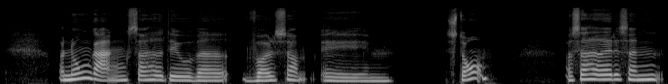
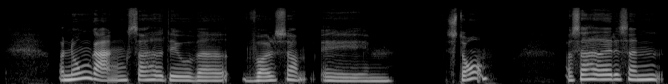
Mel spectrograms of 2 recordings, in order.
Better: neither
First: none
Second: none

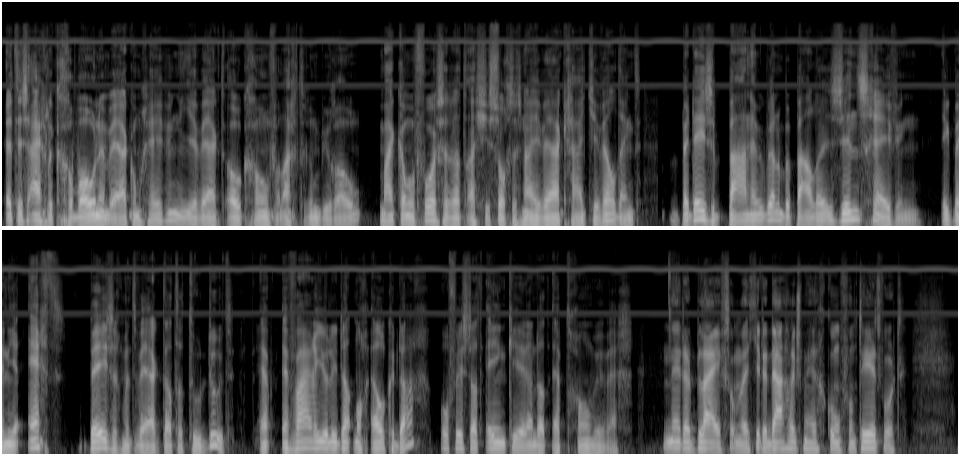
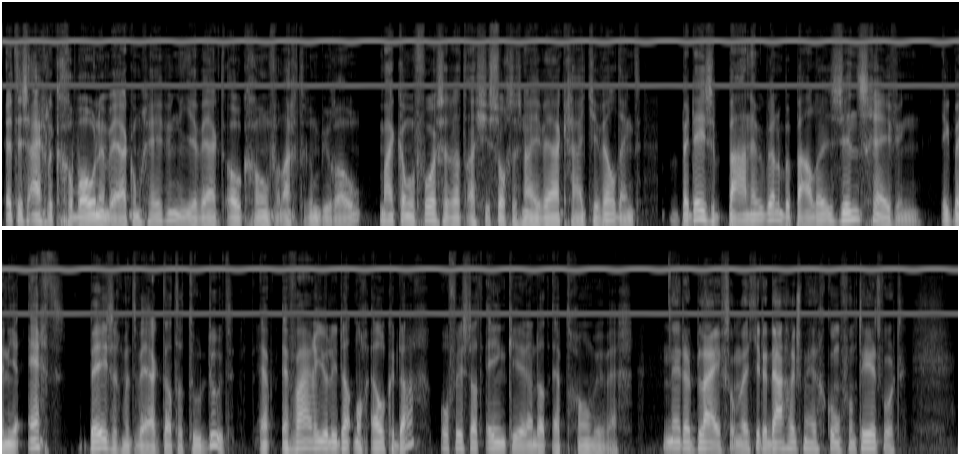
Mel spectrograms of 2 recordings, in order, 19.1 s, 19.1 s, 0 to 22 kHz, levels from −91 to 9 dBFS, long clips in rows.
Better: first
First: high-pitched whine; faint; throughout; 10.5 kHz, 25 dB below the speech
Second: high-pitched whine; loud; throughout; 10.5 kHz, 9 dB below the speech

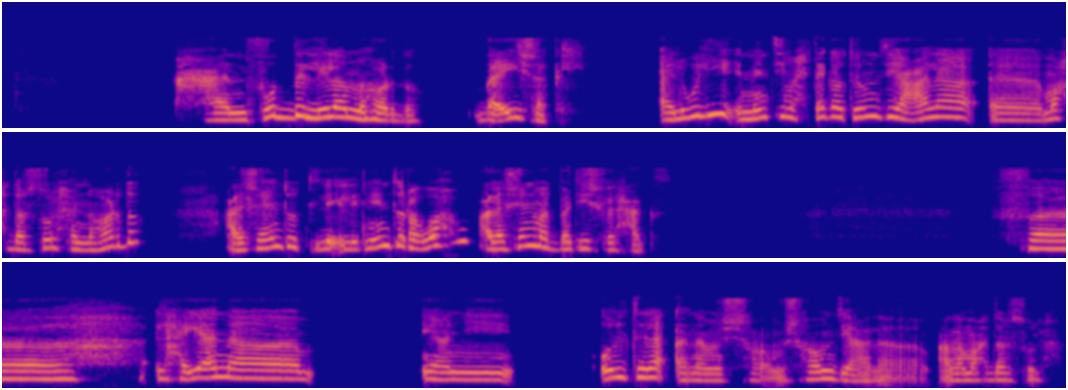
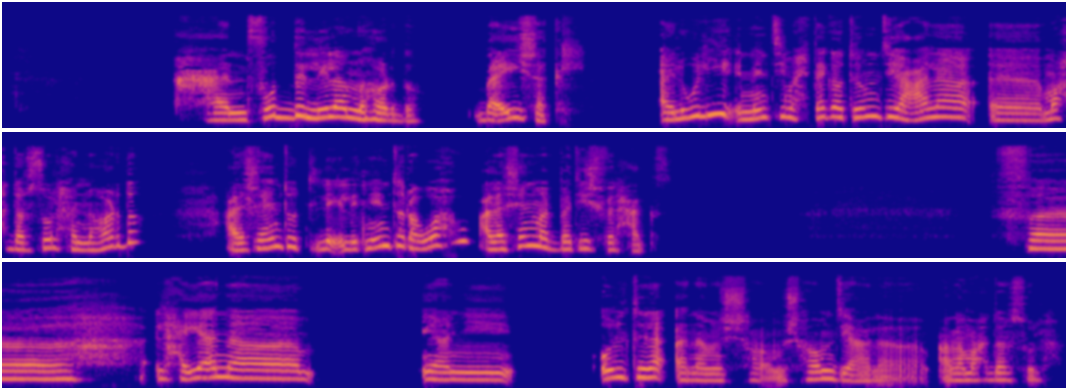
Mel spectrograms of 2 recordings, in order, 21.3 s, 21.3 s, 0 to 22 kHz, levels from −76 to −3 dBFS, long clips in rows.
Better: second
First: garbled, watery; badly; nothing above 7.5 kHz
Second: garbled, watery; slightly; nothing above 15 kHz

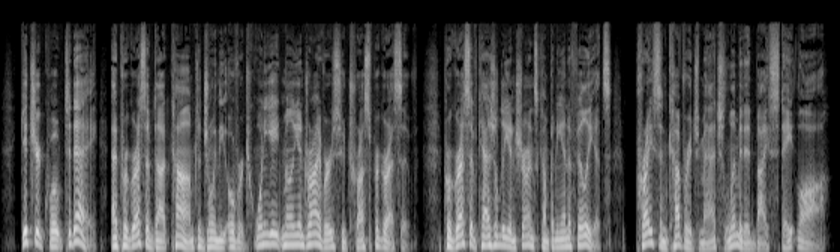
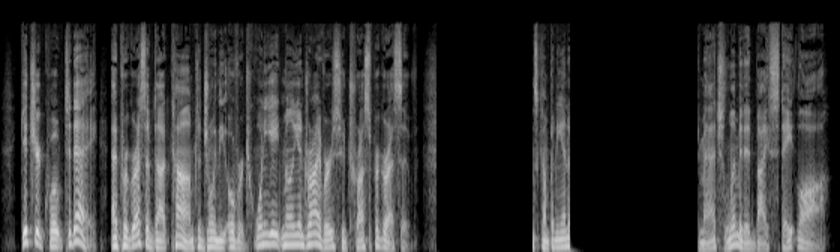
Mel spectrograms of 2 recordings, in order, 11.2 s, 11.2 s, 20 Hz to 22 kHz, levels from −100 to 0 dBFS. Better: first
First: none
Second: audio cutting out; at 6 s for 1.5 s and at 7.5 s for 1.5 s

